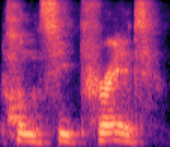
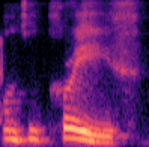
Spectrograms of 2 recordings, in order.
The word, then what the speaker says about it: Pontypridd: I put Pontypridd.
